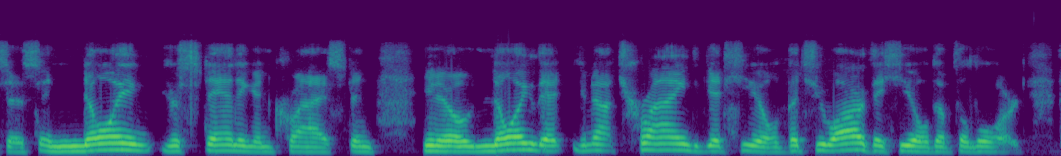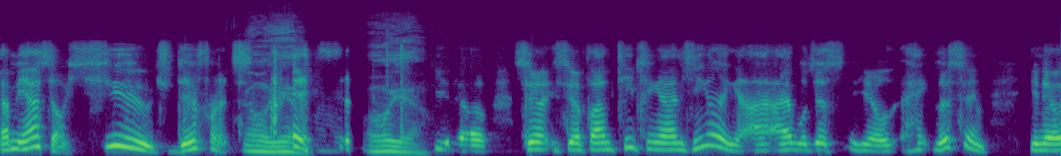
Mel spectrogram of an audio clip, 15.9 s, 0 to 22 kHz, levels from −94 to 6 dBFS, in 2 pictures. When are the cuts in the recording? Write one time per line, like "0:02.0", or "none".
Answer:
none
